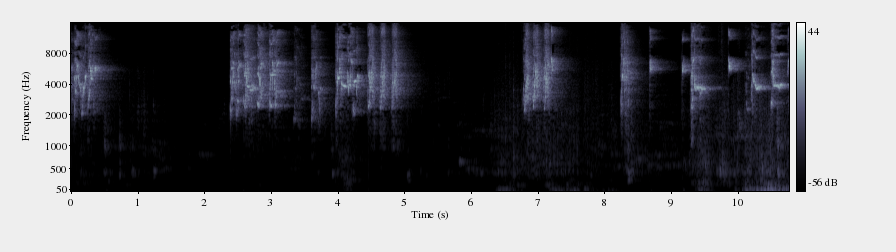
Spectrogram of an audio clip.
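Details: Pet lovebirds singing during feeding and play; long raspy chatter phrases alternate with pauses, ending in a rapid run of sharp high chips and squeaks, with a faint low knock.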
